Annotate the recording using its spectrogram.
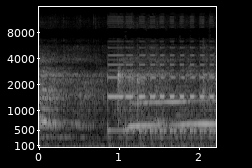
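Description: A large game-show prize wheel is pulled and starts spinning about a second in, its pegs clicking rapidly past the pointer. Studio audience noise rises suddenly with it. The sound is heard through a TV's speaker.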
